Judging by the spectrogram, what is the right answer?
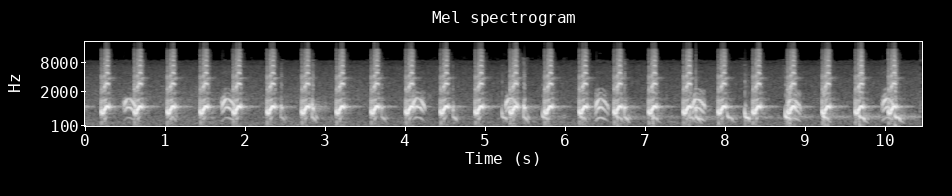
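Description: A water bird calling a steady, evenly spaced series of short, abrupt 'kok' notes, a little over two a second, each with a brief arched pitch.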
